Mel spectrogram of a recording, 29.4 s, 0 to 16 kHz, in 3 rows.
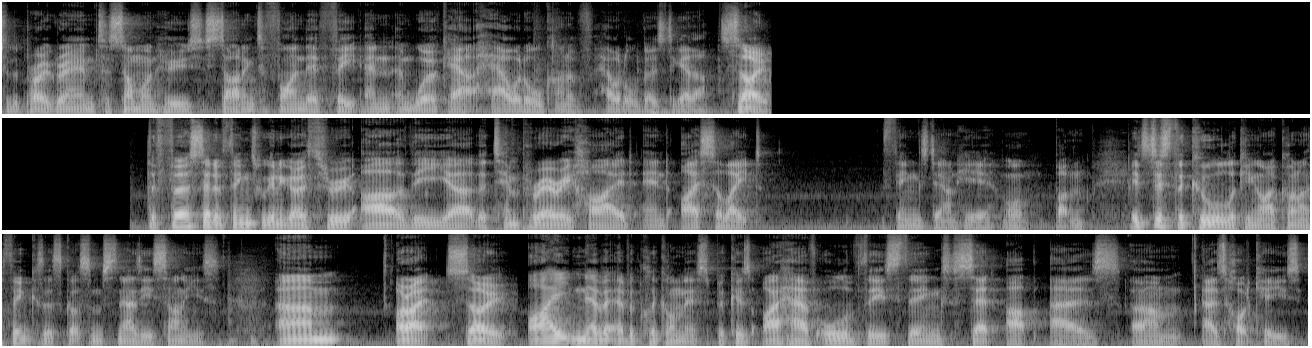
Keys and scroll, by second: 24.3 Escape.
